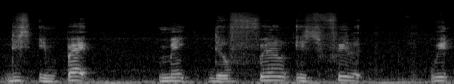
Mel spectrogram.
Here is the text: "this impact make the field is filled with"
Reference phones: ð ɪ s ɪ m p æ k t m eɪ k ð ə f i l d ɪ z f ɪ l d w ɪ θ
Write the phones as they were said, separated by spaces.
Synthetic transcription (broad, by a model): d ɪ s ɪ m p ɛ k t m eɪ k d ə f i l ɪ s f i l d w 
